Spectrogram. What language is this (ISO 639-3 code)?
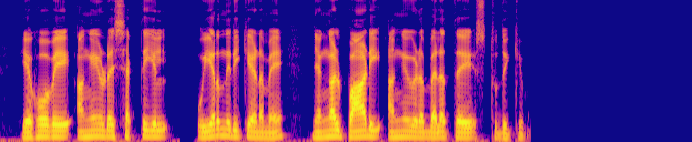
mal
